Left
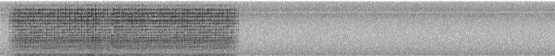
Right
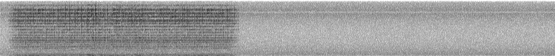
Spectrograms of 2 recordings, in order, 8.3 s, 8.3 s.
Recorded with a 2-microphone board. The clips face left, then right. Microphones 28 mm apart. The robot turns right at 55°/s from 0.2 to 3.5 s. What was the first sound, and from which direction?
Only background noise.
